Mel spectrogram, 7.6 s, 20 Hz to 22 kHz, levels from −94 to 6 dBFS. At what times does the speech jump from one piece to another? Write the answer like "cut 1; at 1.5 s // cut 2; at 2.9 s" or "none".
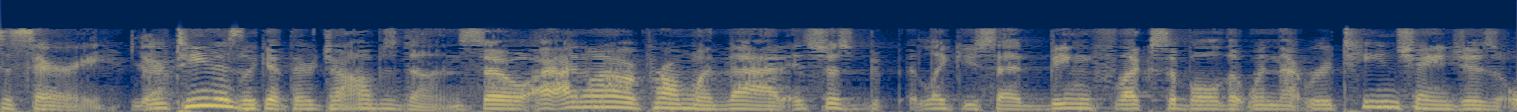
cut 1; at 1.2 s

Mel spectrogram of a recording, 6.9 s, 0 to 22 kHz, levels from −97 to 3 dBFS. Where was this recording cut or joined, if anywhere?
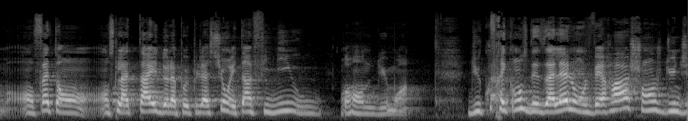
cut 1; at 1.1 s // cut 2; at 3.4 s // cut 3; at 4.9 s

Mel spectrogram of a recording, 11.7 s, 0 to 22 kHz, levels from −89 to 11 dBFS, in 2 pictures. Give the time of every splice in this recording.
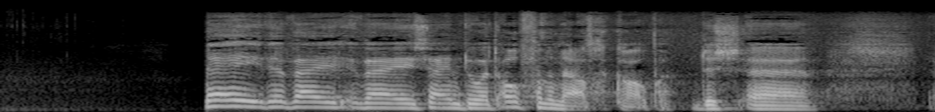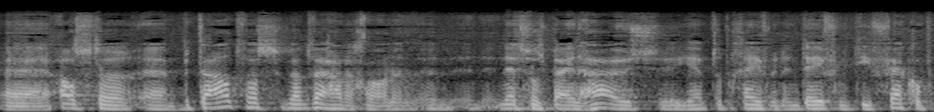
none

